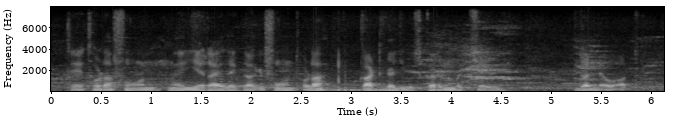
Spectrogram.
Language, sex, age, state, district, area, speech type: Dogri, male, 18-30, Jammu and Kashmir, Reasi, rural, spontaneous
